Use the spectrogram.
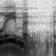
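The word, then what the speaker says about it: Leman: Yeah, I'd forgotten about that It's by Dr. Kevin LeMann and Bill Pentak. – Kevin Lehman is pronounced. Lehman. – Yep. Kevin Lehman. Lehman.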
